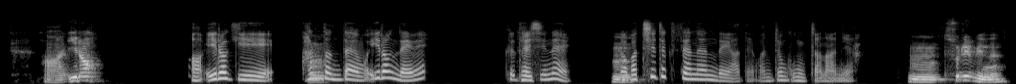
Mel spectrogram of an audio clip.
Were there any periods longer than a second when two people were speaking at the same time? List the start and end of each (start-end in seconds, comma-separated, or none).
none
